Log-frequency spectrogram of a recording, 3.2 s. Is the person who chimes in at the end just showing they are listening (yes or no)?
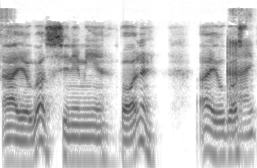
yes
